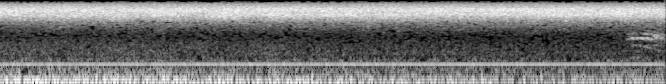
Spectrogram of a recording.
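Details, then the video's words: Summertime cicadas at Shakujii Park in Tokyo fill the air with an even, piercing buzz that never lets up; a faint bird call slips in right at the end. "Cicada chirps"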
